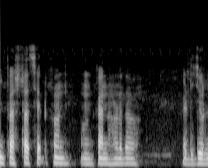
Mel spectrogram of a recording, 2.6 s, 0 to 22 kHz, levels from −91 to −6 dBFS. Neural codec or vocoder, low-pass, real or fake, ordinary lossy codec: none; 7.2 kHz; real; none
